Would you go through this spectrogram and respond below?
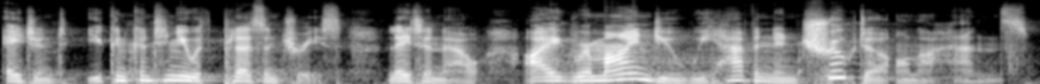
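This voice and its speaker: A man's voice: on the high side, big pitch swings, moderate pace, pushed and bright, in a large hall, exaggerated voice. A man playing a stern, officious Time Lord coordinator in a sci-fi audio drama, with a pompous, formal, commanding manner.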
